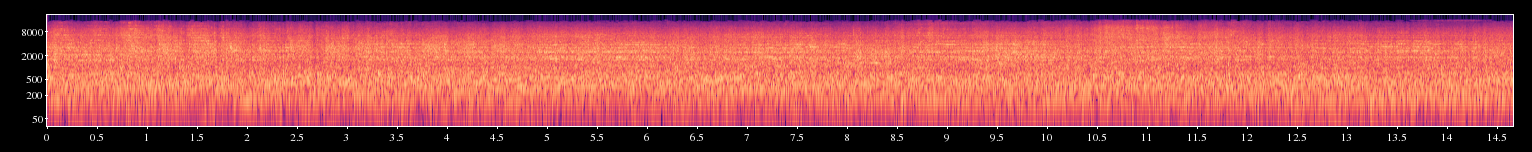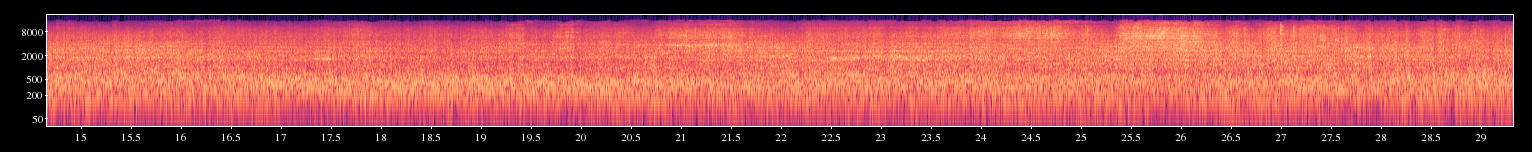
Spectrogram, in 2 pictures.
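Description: Freight train of open-top gondola cars rolling past close by: a loud, steady rumble and clatter of steel wheels on the rails.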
